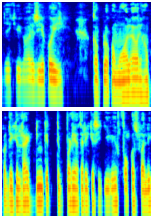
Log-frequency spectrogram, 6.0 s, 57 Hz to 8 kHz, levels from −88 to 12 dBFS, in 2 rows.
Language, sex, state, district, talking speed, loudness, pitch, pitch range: Hindi, male, Uttar Pradesh, Jyotiba Phule Nagar, 210 wpm, -17 LUFS, 105 Hz, 105-110 Hz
